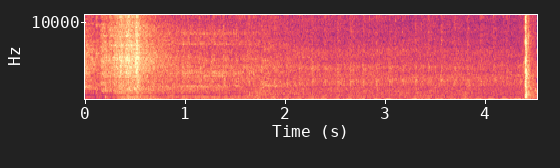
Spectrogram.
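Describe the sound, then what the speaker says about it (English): A 1965 Ford Mustang 2+2 Fastback engine cranking and catching, then settling into a low, steady, rumbling idle nearby, with a short sharp noise at the end. "let's start this car up and let's go for a test drive."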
